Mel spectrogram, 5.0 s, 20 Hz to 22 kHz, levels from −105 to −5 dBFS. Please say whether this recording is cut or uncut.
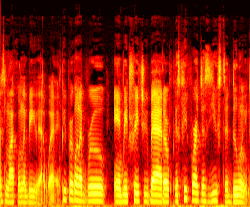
cut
